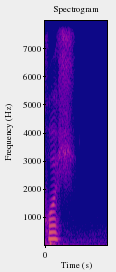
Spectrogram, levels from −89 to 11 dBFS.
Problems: background sounds at intervals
